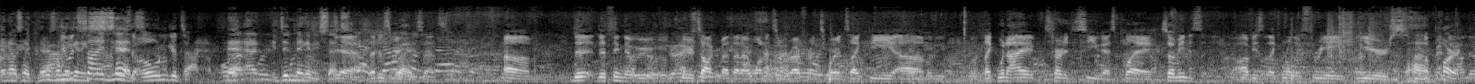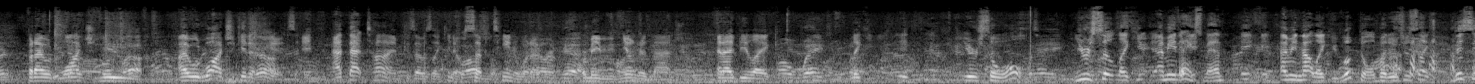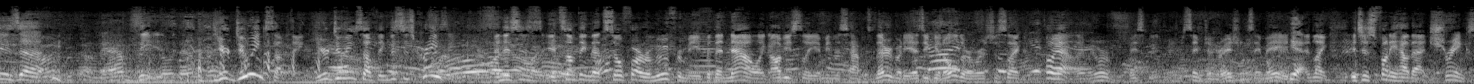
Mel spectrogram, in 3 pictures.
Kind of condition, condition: fault, background noise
